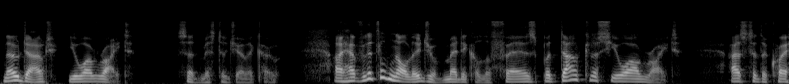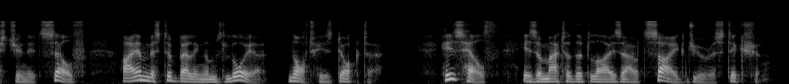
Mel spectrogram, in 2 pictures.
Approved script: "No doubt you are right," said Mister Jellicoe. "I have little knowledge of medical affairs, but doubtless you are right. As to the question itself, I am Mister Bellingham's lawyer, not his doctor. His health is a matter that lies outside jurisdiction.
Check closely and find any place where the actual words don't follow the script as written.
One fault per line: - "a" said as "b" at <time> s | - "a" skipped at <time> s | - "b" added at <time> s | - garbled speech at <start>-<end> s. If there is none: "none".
none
